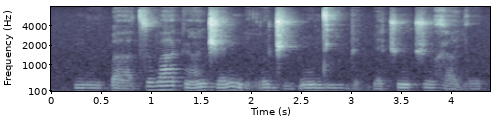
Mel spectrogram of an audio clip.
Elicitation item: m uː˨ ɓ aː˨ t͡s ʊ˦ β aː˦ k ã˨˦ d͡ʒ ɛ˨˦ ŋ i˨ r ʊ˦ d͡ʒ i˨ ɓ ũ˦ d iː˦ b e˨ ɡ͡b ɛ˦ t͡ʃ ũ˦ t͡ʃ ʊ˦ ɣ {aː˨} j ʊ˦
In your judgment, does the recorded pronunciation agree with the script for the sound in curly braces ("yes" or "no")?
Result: no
